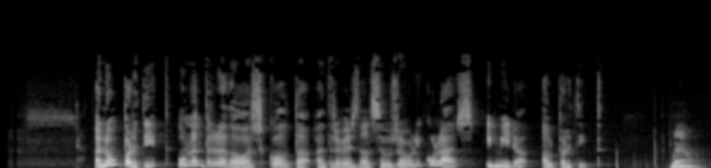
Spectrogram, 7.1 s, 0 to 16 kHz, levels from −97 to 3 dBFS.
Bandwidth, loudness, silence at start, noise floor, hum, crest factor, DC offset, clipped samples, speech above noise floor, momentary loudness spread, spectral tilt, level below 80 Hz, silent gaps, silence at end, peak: 9.8 kHz; -26 LUFS; 0.95 s; -64 dBFS; none; 22 dB; under 0.1%; under 0.1%; 38 dB; 11 LU; -5 dB/octave; -82 dBFS; none; 0.1 s; -4 dBFS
